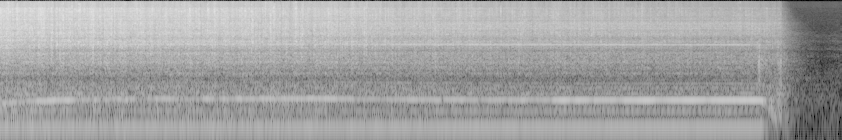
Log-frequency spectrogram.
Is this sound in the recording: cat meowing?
no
